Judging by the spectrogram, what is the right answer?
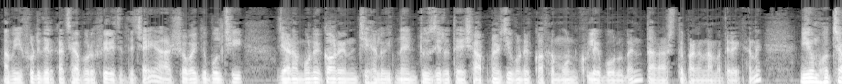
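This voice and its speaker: A man with a Bangladeshi accent and a husky voice hosting a late-night life-story radio show, deliberate and philosophical, slipping in English phrases. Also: low voice. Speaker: radio host.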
